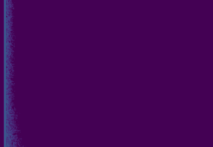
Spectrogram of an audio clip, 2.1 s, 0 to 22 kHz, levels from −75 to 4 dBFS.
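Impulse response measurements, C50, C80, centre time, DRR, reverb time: 8.5 dB, 12.5 dB, 18 ms, 2.0 dB, 0.55 s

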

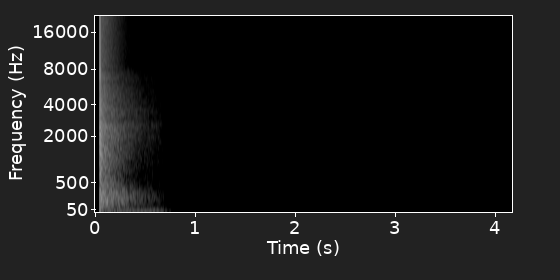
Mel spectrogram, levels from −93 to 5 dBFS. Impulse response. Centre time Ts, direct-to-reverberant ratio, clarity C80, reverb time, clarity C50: 22 ms, −5.5 dB, 11.5 dB, 0.70 s, 8.0 dB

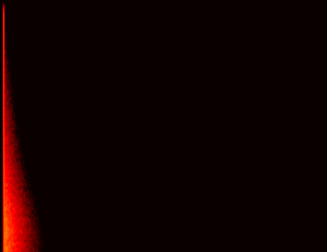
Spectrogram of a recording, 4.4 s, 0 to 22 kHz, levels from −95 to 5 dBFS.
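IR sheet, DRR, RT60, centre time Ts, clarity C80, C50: −11.5 dB, 0.60 s, 45 ms, 7.5 dB, 3.5 dB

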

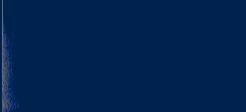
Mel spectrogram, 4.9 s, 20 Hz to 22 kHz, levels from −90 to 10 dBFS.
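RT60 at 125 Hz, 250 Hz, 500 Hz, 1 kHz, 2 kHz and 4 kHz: 0.75, 0.60, 0.45, 0.40, 0.45, 0.50 seconds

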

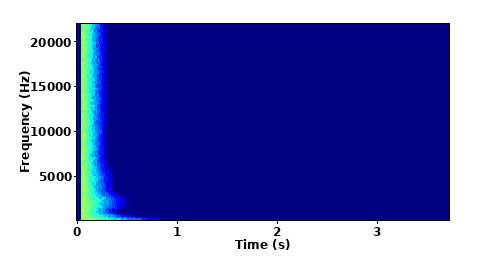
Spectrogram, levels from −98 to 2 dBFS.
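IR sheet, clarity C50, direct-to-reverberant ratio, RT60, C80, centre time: 4.5 dB, −10.5 dB, 0.55 s, 9.0 dB, 38 ms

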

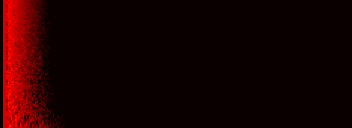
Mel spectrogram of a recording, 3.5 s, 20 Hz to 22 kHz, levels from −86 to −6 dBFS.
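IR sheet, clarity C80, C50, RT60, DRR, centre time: 3.5 dB, 0.0 dB, 0.90 s, −4.5 dB, 65 ms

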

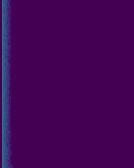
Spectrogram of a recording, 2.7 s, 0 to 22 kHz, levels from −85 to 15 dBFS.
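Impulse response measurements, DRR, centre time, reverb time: 6.5 dB, 9 ms, 0.35 s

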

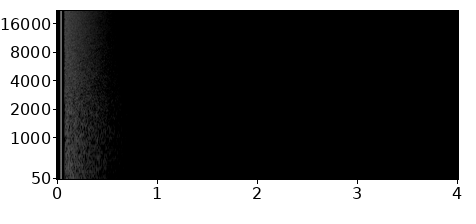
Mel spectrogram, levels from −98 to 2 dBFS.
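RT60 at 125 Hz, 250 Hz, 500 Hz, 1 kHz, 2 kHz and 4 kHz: 1.0, 1.0, 1.2, 1.2, 1.2, 1.1 seconds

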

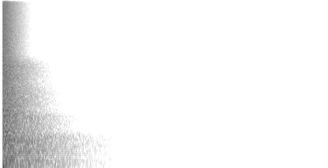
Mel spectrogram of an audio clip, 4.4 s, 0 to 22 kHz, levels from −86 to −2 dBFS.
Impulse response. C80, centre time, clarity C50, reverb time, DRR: 1.5 dB, 91 ms, −1.0 dB, 1.6 s, −14.0 dB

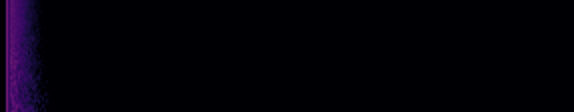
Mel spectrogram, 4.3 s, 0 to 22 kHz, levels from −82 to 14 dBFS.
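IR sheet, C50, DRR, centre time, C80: 7.0 dB, 3.5 dB, 21 ms, 11.0 dB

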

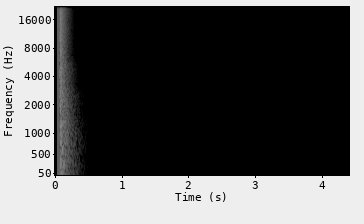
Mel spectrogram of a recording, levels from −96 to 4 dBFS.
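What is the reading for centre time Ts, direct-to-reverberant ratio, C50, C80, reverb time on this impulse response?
53 ms, −8.5 dB, 1.5 dB, 7.0 dB, 0.50 s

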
